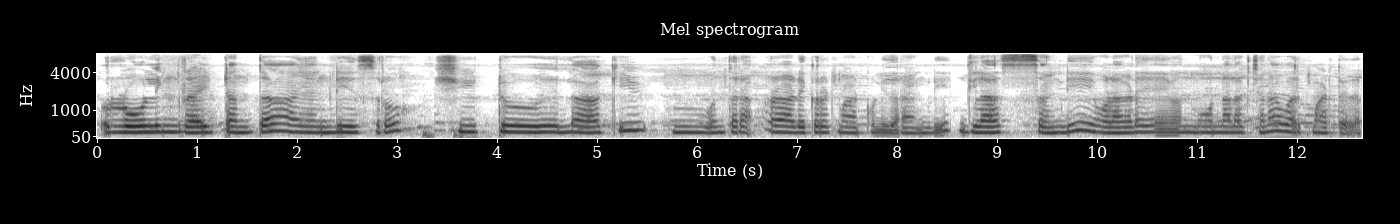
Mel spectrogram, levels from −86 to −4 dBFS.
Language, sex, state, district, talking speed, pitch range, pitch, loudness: Kannada, female, Karnataka, Dakshina Kannada, 110 wpm, 205-225 Hz, 215 Hz, -27 LUFS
